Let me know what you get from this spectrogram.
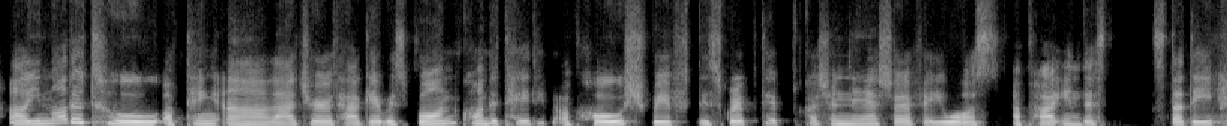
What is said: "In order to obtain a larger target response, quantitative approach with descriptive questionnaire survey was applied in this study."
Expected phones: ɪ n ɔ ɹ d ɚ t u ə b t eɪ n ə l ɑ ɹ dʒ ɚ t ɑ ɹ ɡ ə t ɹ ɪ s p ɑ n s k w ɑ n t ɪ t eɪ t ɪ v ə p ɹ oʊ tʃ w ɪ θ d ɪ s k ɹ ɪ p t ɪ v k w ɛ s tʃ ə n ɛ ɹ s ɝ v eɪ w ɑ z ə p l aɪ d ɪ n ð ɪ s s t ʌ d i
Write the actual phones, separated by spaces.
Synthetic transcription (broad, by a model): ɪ n ɔ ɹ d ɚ t u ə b t eɪ n ə l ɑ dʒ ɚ t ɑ ɡ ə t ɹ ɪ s b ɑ n k w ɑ n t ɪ t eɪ t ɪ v ə p ɹ oʊ tʃ w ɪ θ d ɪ s k ɹ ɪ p t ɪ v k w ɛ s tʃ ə n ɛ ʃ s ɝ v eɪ w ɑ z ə p aɪ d ɪ n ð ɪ s s t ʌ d i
